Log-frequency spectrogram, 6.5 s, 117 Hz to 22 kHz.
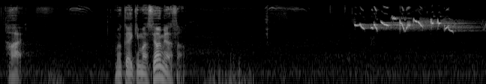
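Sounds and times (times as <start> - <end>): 
speech: 0.1 - 0.4, 1.5 - 2.6
meadow bunting singing: 4.7 - 6.4.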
